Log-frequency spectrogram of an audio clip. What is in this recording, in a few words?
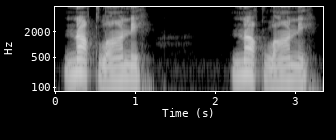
"nak lane", Muscogee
